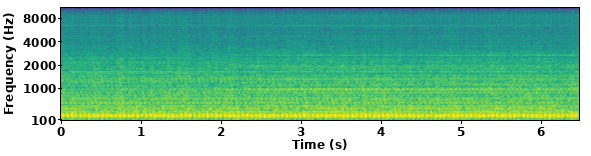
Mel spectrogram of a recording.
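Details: Breathing-air compressor filling the high storage bank first, pressure climbing: even, steady mechanical chug at about three beats a second with a constant hum, no knocks or rattles. Normal running.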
